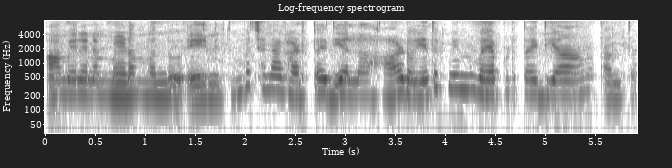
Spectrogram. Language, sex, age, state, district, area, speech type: Kannada, female, 30-45, Karnataka, Koppal, rural, spontaneous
